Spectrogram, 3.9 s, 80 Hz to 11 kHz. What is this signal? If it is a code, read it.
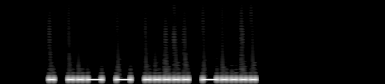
Morse code, heard as a keyed tone, about 25 wpm, 700 Hz. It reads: EUT56
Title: Code Groups - 5 Letter:Numbers - 25wpm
